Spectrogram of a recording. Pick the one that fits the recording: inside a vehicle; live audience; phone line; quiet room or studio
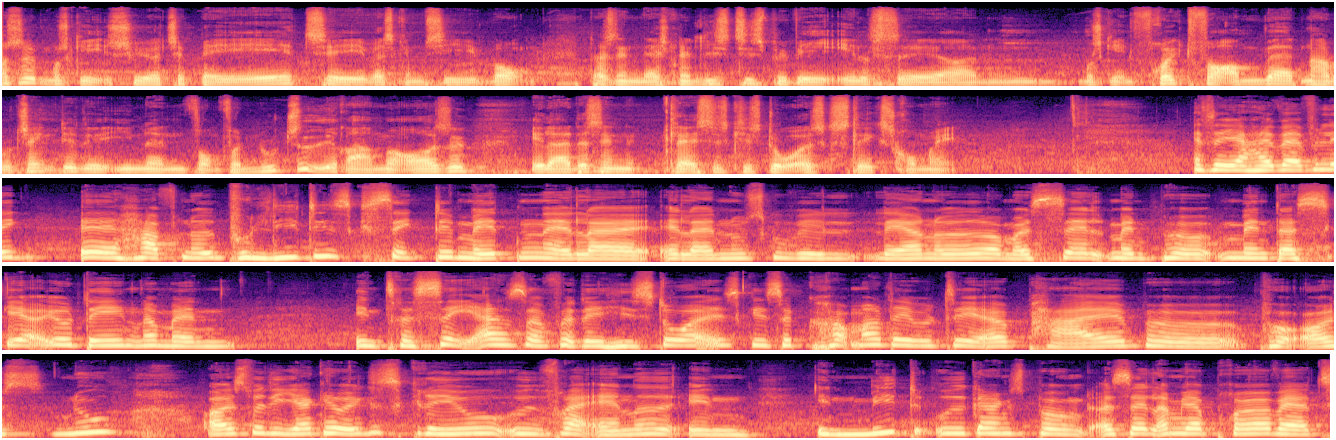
live audience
